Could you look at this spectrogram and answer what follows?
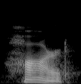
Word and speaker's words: hard: The word is pronounced hard. It's an open sound, R, connected to the R, like when you say car and far.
